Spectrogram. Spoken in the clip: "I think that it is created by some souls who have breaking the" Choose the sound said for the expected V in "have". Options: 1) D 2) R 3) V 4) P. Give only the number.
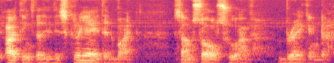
3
